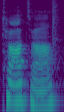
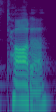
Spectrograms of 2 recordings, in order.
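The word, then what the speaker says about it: tartar: All I know about tatar is that it's pronounced tatar and Spongebob says tarta and he says oh tarter sauce as like a swear word that to to Spongebob that's the fbomb.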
